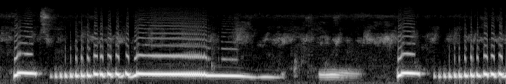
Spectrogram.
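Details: Close spotted dove, locally tekukur, in Indonesia: a bright short coo, a buzzing rolled trill, and a long coo sliding gently lower, then a muffled low coo and the start of the next phrase.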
